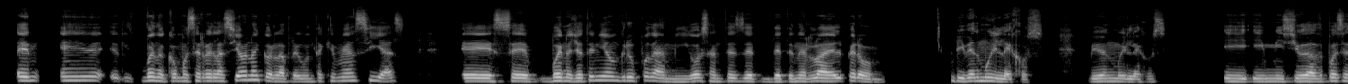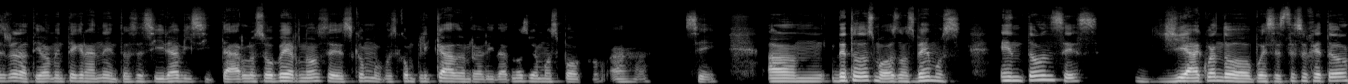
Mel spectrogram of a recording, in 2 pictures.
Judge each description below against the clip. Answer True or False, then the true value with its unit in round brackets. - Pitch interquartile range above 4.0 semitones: False (2.9 semitones)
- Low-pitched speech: False (145 Hz)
